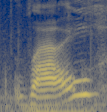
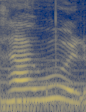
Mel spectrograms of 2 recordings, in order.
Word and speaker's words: Raoul: When they are French characters and they don't pronounce names properly. I think the worst one is in The Phantom of the Opera, the movie from 2005, I think, where Raoul, they say his name Raoul, and it pisses me off. The fuck is that, Raoul? It's Raoul, for fuck's sakes.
